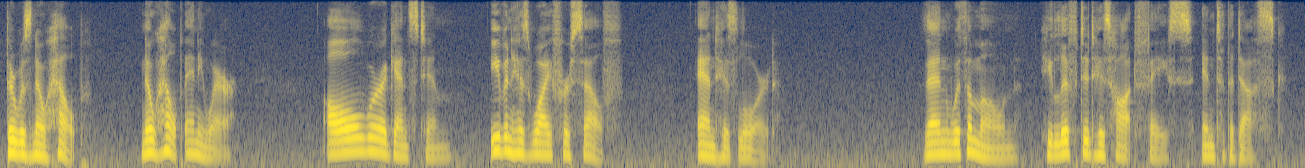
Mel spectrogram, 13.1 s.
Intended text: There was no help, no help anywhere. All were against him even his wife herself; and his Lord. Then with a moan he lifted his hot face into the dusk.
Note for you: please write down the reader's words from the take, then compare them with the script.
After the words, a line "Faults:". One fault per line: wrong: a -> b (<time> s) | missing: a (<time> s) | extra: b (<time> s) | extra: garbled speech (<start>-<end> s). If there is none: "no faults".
There was no help, no help anywhere. All were against him even his wife herself; and his Lord. Then with a moan he lifted his hot face into the dusk.
Faults:
no faults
